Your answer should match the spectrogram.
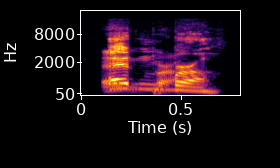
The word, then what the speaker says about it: Edinburgh: not from Edinburgh because they pronounce it Edinburgh Edinboro it would be Edinburgh well they don't say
